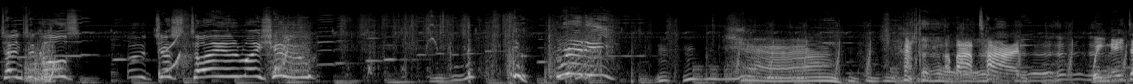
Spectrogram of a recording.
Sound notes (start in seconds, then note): 8.2 sighs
